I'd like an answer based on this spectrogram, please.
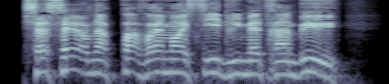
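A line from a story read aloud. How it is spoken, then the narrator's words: Menacing. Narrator (French): dit McLaggen d'une voix menaçante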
